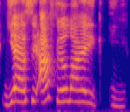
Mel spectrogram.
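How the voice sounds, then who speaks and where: Animated young Floridian woman, high and dry. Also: measured pace, no echo. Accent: Floridian Southern slang. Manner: animated, emphatic, jumps into high pitch when exasperated. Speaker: live stream host discussing movies. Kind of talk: casual live chat reading viewer comments.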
